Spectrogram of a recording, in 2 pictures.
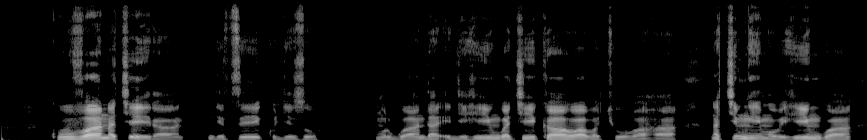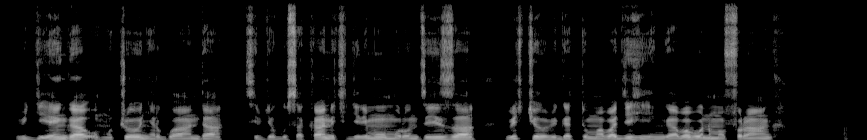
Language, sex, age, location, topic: Kinyarwanda, male, 25-35, Nyagatare, agriculture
